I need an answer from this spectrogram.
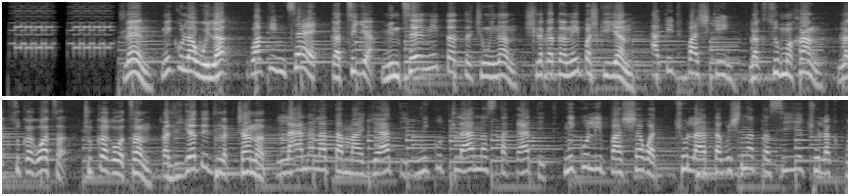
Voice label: Lengua Totonaco; FI Papantla

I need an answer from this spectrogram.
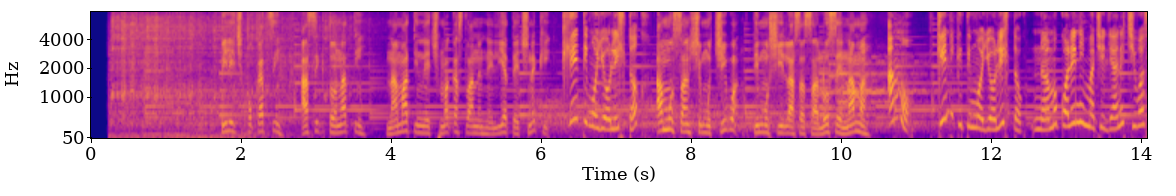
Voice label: Lengua Nahuatl Huasteca; FI Chicontepec; Violencia contra las mujeres

